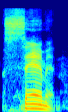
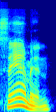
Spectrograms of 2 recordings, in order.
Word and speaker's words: salmon: yes it is pronounced salmon yes it is pronounced salmon because it is from a 13th century French word that did not have the L somewhere along the line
